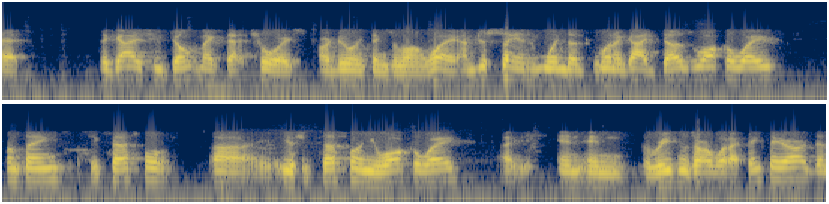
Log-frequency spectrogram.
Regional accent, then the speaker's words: Little Rock, Arkansas, United States; So, as you know, I grew up in Little Rock, Arkansas. I put on shoes when I actually moved out of the state.

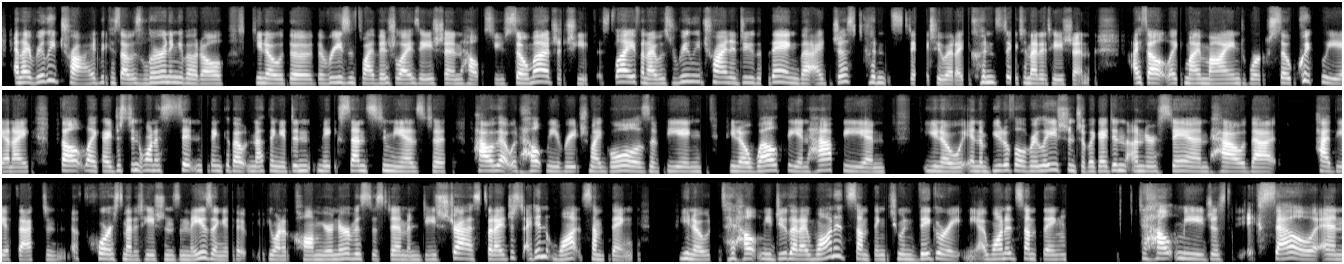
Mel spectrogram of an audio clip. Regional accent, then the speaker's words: Toronto, Ontario, Canada; moved away as an adult; now in London, United Kingdom; I am a 28-year-old girl. My parents didn't have a lot of money. Like, they're artists. Like, I grew up in Toronto, Canada, and then I moved to London when I was 19.

